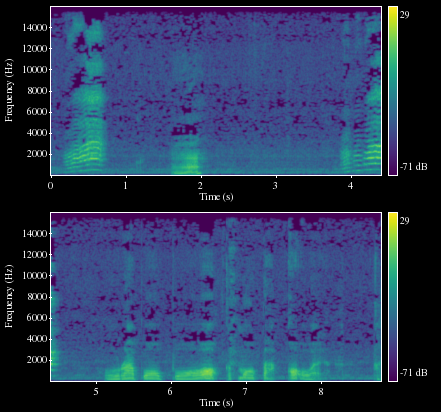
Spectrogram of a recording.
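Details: A talking Javan myna imitates human speech such as "bapak", "mamak" and "apa pak" in short, voice-like phrases with harmonic tones, mixed with sweeping whistled notes, in about a dozen bursts over nine seconds.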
